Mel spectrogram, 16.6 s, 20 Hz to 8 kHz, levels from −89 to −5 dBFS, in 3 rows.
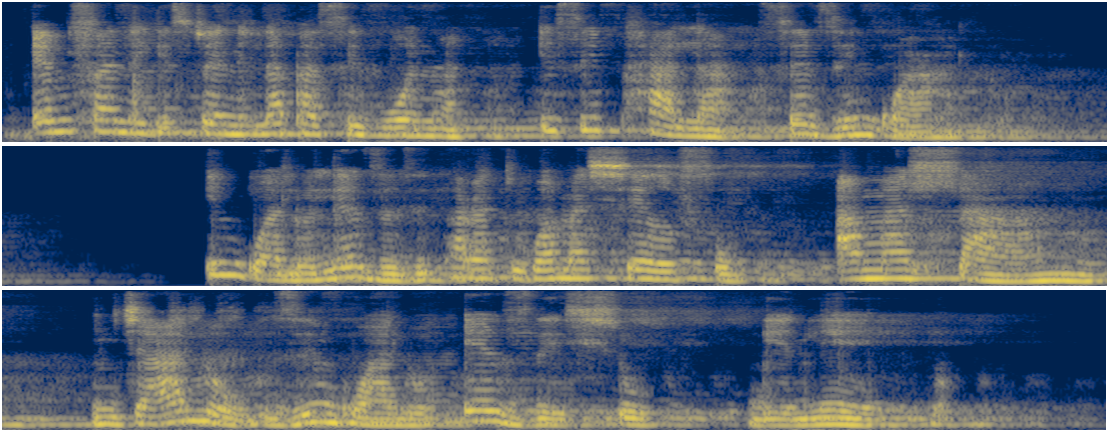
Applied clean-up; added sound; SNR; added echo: none; none; none; reverberation time 2.0 s.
